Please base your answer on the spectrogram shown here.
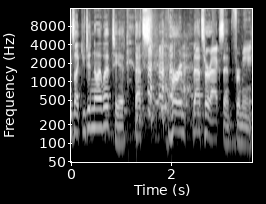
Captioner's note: colleagues laughing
